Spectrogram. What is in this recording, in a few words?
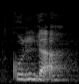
sick, Kharia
